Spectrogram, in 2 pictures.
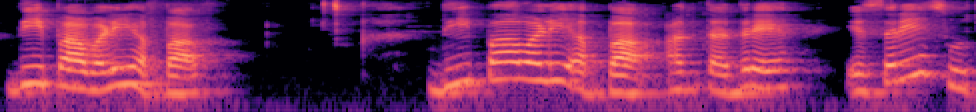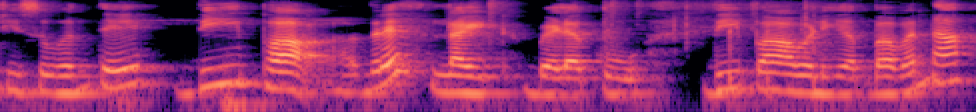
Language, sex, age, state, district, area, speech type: Kannada, female, 45-60, Karnataka, Bangalore Rural, rural, spontaneous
